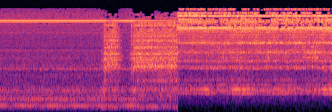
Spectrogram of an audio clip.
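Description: Wood lathe humming, then from about two seconds in a texturing tool rasps against the spinning sycamore, turning into a steady high buzzing rasp. The low hum drops away about three and a half seconds in.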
